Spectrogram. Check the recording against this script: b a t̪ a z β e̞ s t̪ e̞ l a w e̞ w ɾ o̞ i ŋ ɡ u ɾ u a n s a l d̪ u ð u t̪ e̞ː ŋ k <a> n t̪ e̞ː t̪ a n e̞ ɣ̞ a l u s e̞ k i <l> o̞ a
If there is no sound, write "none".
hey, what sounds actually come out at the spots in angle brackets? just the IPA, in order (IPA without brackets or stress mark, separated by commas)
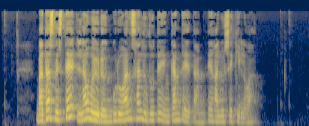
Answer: a, l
